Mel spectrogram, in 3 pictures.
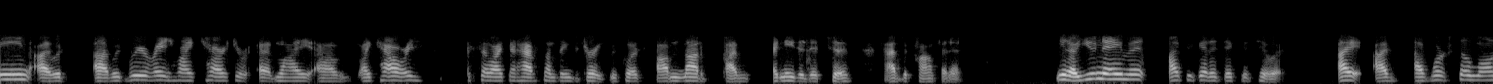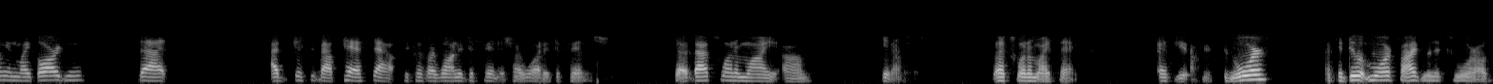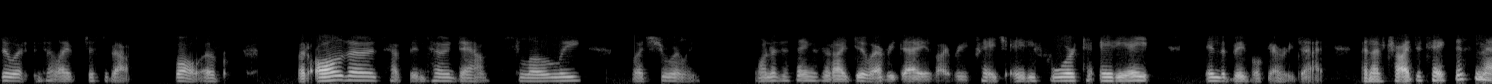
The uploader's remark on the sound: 100 Pounders Phone Meeting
